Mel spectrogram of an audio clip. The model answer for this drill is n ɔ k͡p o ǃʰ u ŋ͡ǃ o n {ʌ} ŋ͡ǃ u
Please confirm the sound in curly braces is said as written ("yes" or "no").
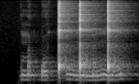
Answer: yes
